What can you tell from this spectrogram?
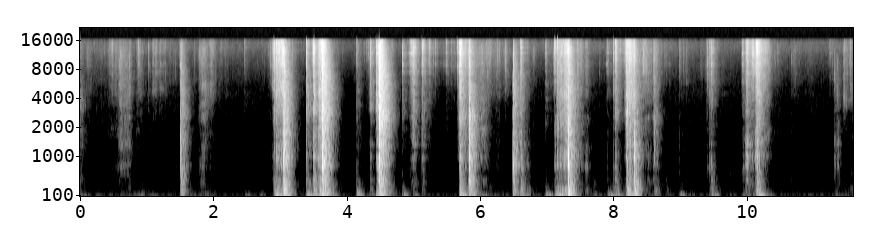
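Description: Kitchen knife rough-chopping an onion on a plastic cutting board: a string of irregular chops, some in quick pairs, with short pauses between.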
